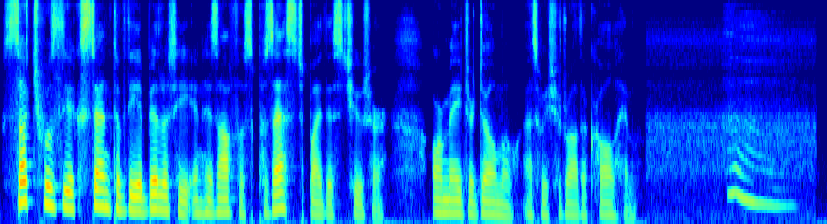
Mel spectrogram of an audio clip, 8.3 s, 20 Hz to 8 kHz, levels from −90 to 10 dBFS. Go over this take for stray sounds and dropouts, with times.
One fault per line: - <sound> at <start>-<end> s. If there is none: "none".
- sigh at 7.2-8.0 s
